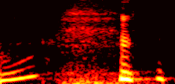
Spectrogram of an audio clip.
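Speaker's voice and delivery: small, high giggle. Acted. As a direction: giggle lightly to yourself. Teasing her patient fondly.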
